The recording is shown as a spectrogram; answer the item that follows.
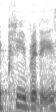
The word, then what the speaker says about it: Peabody: That's why there are many things named after him, like the Peabody, mostly sometimes people pronounce it as Peabody, but Peabody is how the New Englanders will be mad if I don't say Peabody.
